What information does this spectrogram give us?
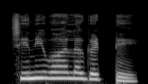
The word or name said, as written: ಚಿನಿವಾಲಕಟ್ಟೆ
